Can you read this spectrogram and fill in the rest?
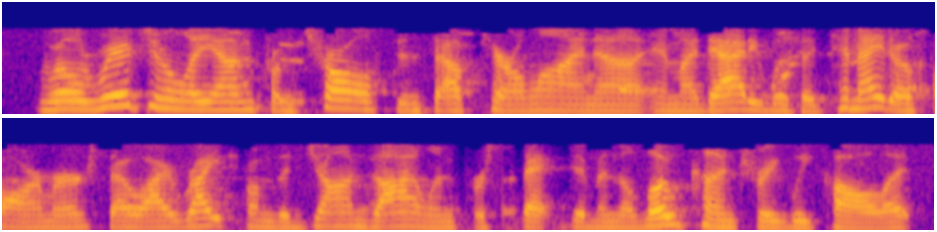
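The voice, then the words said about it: Slight Southern twang. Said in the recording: “you have a little twang and you're writing about the South”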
